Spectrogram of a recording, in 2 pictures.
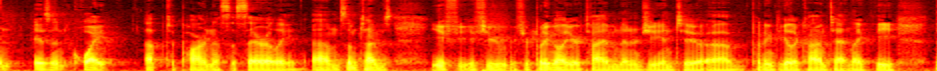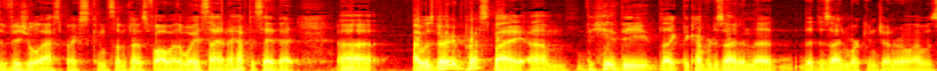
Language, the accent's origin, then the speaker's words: English; the South, United States; it's only a few hours, and I grew up in the South.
